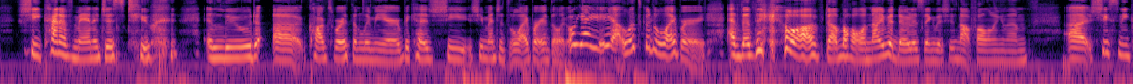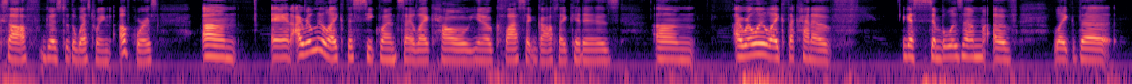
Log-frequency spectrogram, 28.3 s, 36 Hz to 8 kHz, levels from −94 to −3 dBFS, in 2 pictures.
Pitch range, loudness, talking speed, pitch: 165-205 Hz, -29 LUFS, 180 wpm, 180 Hz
